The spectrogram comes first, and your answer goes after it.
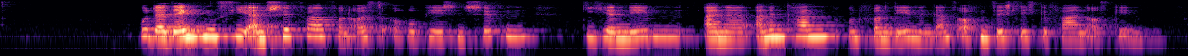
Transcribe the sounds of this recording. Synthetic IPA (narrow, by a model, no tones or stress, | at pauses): ʔoːdɐdɛŋkŋ̩ziːʔa̰nʃɪfɐfɔnʔɔstʔɔ̰ʏʁopʰɛːɪʃn̩ʃɪfn̩ | d̥iːhiːɐneːbm̩ʔaɪnɐʔa̰nənkʰanʊntfɔndeːnənɡant͡sʔɔfn̩zɪçtlɪçɡ̥əfaːʁ̞ənʔa̰ʊsɡ̥ḛːən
